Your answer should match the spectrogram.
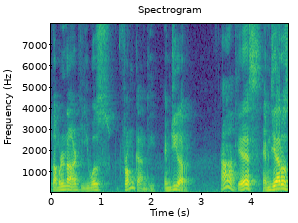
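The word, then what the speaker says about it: Kandy: Asia Cup this pronunciation their people's pronunciation Gandhi okay okay it's not candy it's not the English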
